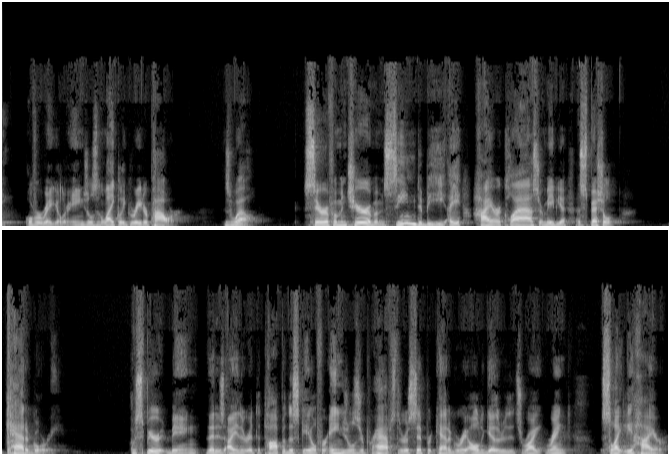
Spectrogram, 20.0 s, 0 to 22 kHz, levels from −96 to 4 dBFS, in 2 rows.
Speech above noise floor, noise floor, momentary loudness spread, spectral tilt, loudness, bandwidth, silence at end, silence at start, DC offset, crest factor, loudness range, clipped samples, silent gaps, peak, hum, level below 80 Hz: 59 dB; -81 dBFS; 11 LU; -4.5 dB/octave; -22 LUFS; 17 kHz; 0.1 s; 0 s; under 0.1%; 20 dB; 4 LU; under 0.1%; none; -2 dBFS; none; -50 dBFS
